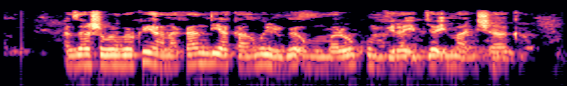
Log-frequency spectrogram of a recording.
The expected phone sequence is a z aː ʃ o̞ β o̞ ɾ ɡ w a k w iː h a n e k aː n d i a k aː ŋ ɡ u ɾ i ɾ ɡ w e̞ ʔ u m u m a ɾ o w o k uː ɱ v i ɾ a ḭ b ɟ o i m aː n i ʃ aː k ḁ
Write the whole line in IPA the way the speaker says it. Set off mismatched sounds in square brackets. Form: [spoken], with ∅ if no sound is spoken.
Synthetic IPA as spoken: a z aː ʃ o̞ β o̞ ɾ ɡ w a k w iː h a n [a] k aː n d i a k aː ŋ ɡ u ɾ i ɾ ɡ w e̞ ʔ u m u m a ɾ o w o k uː ɱ v i ɾ a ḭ b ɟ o i m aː n i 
